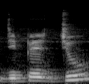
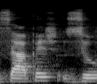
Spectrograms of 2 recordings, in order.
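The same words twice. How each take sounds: First: "জু" with a buzzing, vibrating j. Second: "জু" as a soft z without vibration; soft damp Z. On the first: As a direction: say "জিম পেশ জু" with vibration in the j. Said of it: "জিমের মধ্যে vibration আছে". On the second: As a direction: say "জা পেশ জু" with a loose, hissy z. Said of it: "আর জার মধ্যে স্যাঁতস্যাঁতে বাবা আছে". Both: Shown as a demonstration.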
